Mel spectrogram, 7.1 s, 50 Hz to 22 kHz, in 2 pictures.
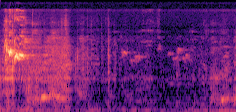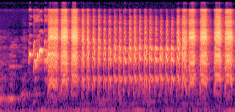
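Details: Grey-cheeked bulbul in full, clear song to provoke a rival, 2021: a short whistled note and low warble, a pause, then a long harsh buzzy chatter of rapid pulses, about three per second, speeding slightly toward the end.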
